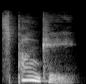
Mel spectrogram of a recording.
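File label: "spunky", English, British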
